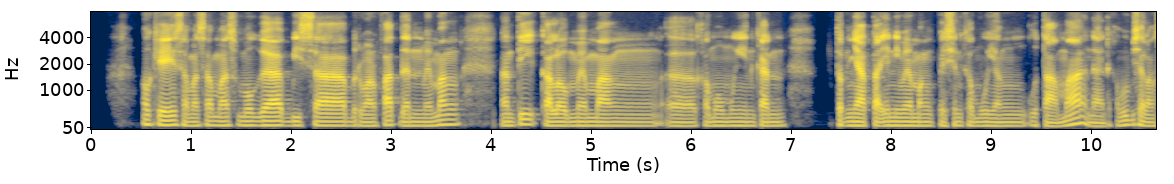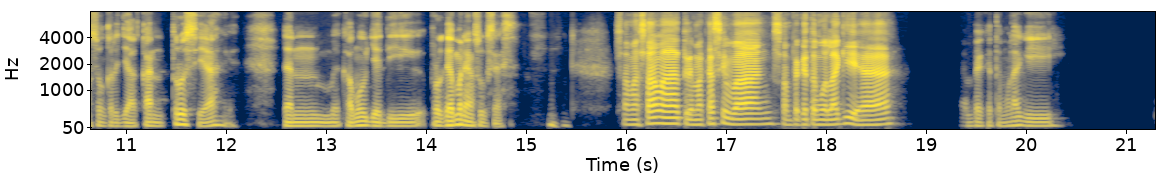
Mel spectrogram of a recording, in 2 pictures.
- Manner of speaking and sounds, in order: in English: "passion"; in English: "programmer"; chuckle
- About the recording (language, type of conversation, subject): Indonesian, advice, Bagaimana cara mengatasi kehilangan semangat untuk mempelajari keterampilan baru atau mengikuti kursus?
